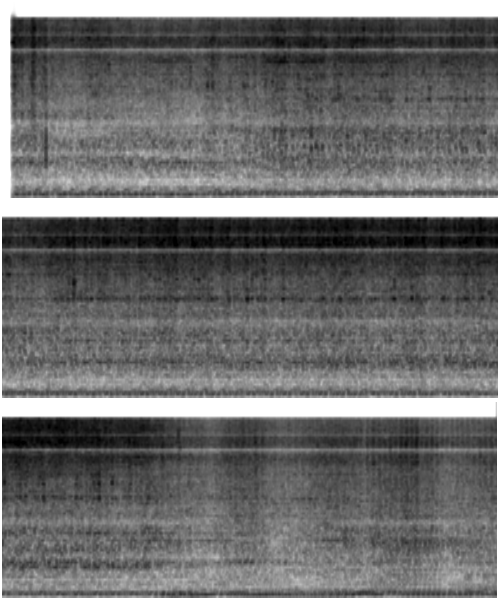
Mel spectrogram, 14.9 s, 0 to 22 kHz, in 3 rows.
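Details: Chevrolet LS1 V8 at idle: a fast, steady ticking over the low rumble; exhaust leak or lifter tick, cause undetermined.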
